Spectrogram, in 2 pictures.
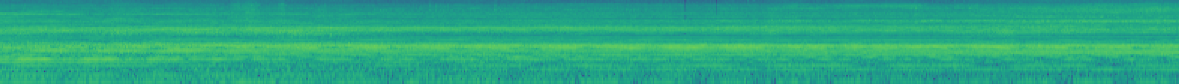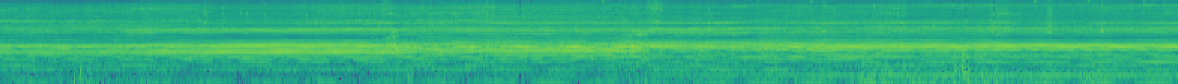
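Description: Payne heat pump outdoor unit in its defrost cycle: the compressor hums steadily with a stack of steady tones while the condenser fan stands still. About halfway through, a higher hum grows louder, just after a brief knock.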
